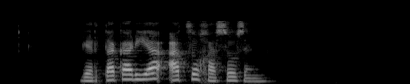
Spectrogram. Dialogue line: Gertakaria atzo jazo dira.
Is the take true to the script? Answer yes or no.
no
